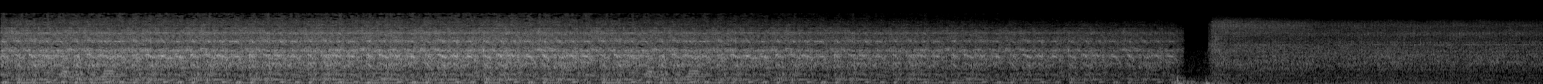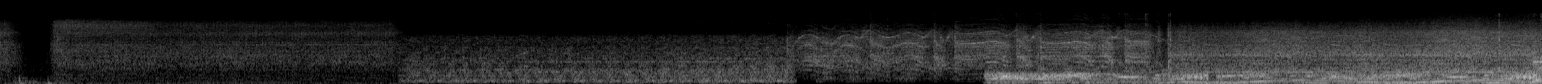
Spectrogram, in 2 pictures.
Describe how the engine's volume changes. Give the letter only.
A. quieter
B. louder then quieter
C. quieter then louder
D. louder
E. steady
C.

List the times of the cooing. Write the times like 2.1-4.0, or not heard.
25.2-30.8.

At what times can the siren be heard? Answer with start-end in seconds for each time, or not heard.
not heard.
